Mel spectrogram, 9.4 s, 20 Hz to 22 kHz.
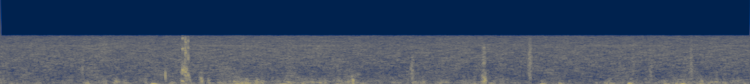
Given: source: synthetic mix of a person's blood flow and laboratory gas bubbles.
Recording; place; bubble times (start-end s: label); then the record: Doppler ultrasound of blood flow; subclavian vein
2.04-2.11 s: bubbles
2.24-2.40 s: bubbles
From the record:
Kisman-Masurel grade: 212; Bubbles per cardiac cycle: several, 3 to 8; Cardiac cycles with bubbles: 1 to 10%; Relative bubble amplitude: moderate (0.250 to 0.450); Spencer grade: 1 (occasional bubble signal discernible with the cardiac motion signal, with majority of cardiac periods free of bubbles); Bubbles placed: anywhere in the cardiac cycle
